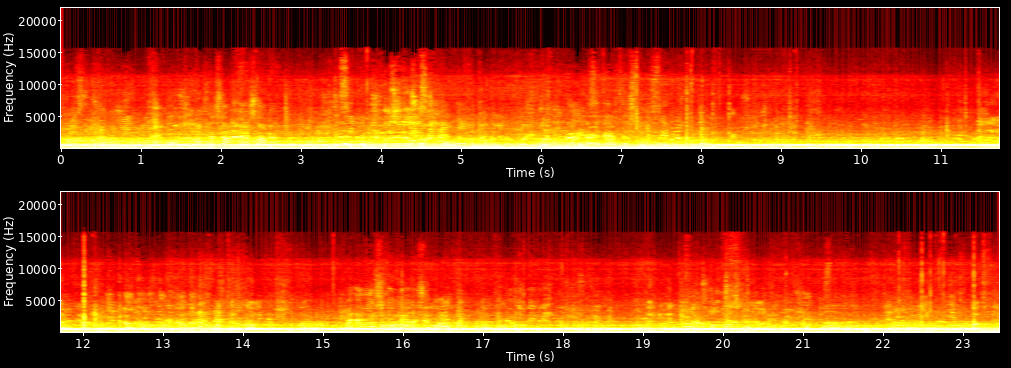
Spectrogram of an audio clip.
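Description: A train's engine drones with a steady hum.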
